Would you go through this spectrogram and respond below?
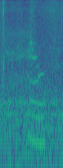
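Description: A cat meows faintly in the background, a soft drawn-out call over low room noise, with no talk over it.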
